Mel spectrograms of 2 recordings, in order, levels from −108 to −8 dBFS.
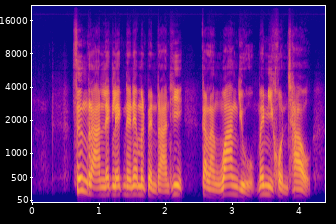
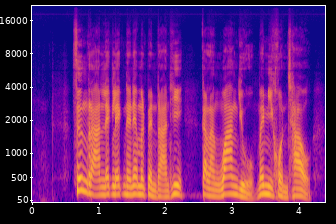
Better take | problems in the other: second | thin; somewhat; fading below 300 Hz

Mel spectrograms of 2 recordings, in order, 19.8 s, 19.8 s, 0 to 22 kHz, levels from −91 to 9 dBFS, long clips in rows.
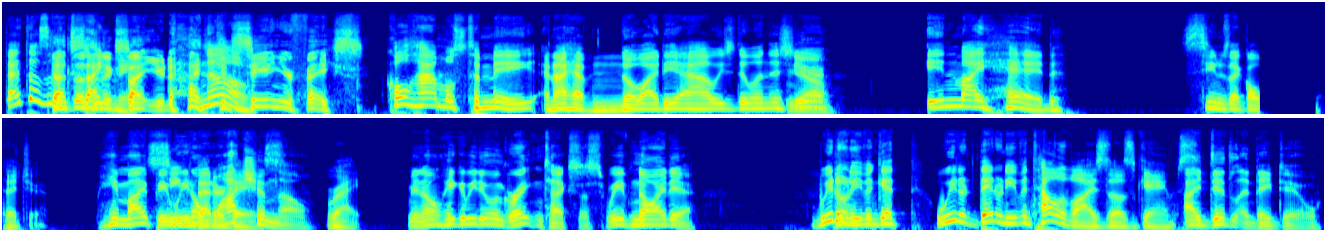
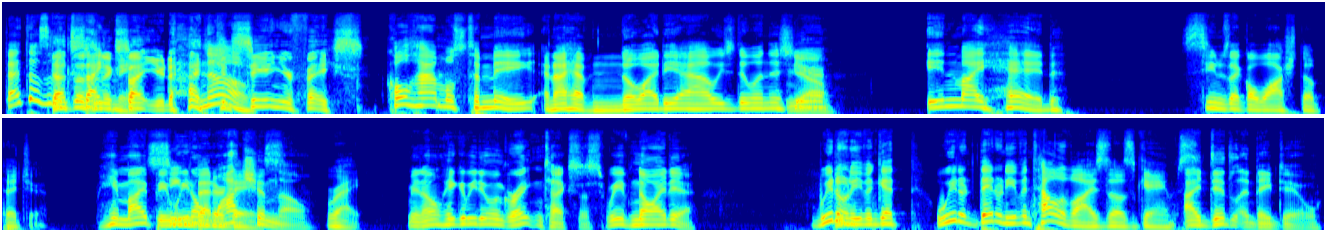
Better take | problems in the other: second | audio cutting out; at 9.5 s

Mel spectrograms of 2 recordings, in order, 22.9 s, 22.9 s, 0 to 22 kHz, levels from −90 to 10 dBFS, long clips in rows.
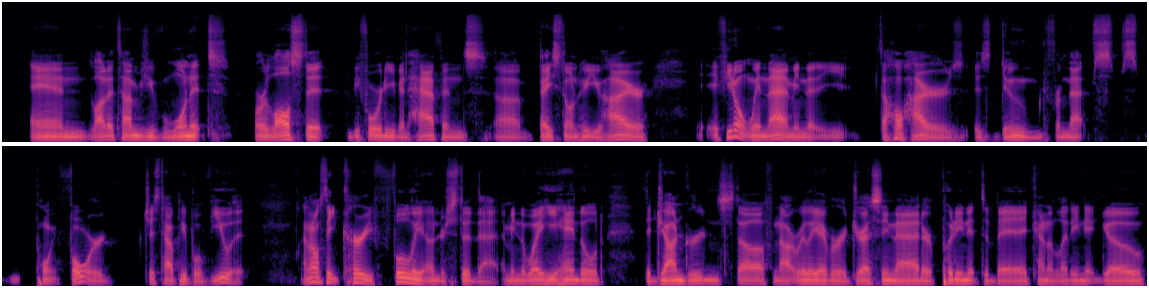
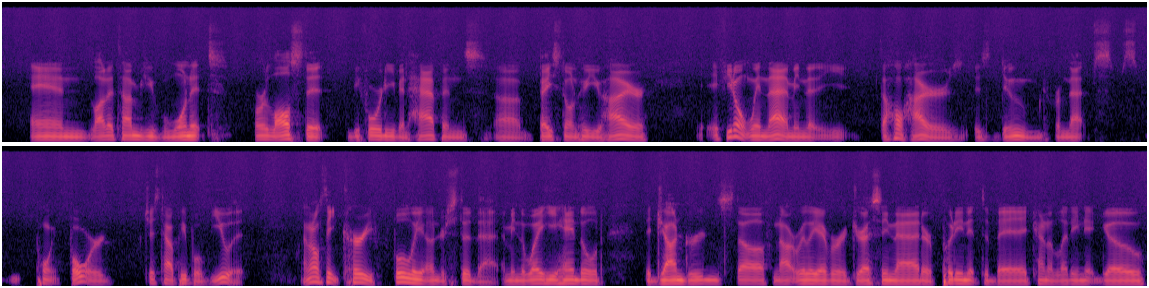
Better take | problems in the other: first | hiss; noticeable; throughout; 15 dB below the speech

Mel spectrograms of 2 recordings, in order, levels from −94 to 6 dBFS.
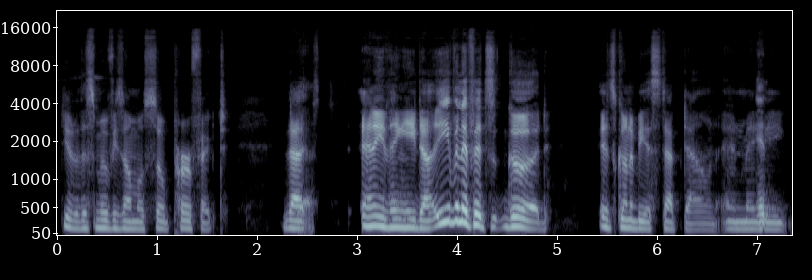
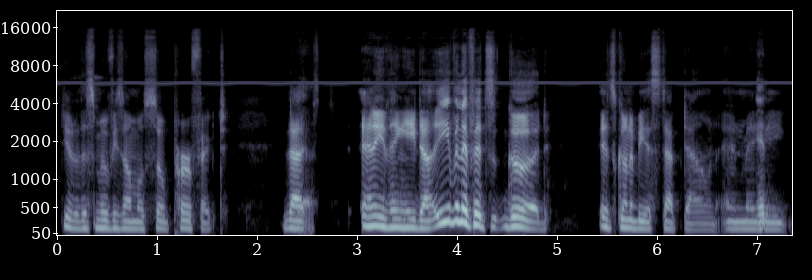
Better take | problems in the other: first | high-pitched whine; faint; throughout; 6 kHz, 30 dB below the speech

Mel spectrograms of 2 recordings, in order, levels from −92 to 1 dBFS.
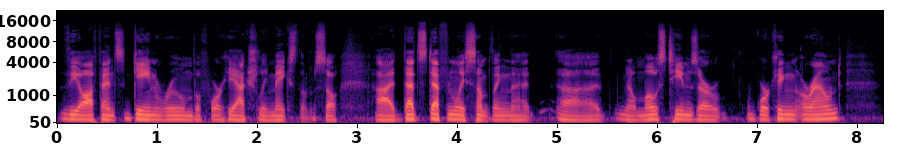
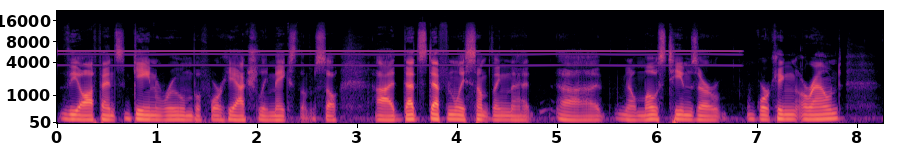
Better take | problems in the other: first | high-pitched whine; noticeable; until 7 s; 6 kHz, 15 dB below the speech

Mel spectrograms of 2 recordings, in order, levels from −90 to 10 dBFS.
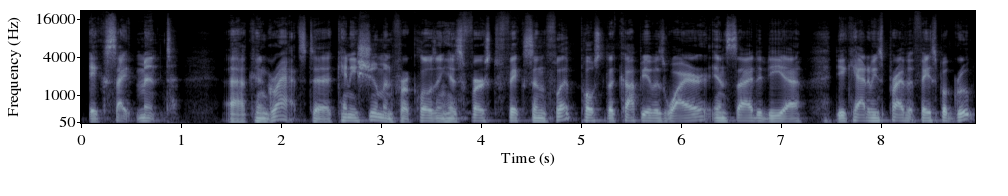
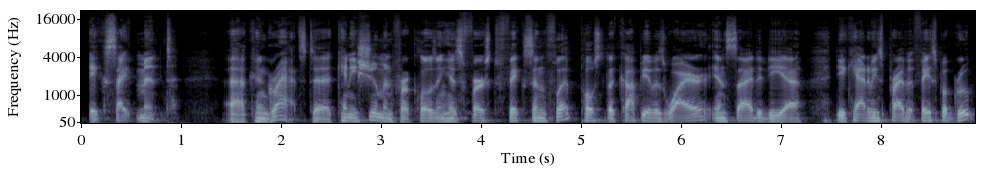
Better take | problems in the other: neither | none

